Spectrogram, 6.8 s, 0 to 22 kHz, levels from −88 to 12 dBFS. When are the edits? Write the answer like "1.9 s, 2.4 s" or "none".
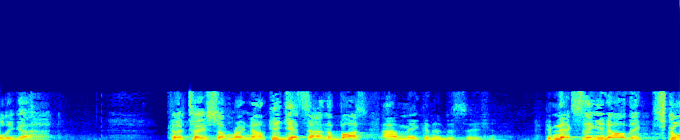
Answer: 2.6 s, 3.8 s, 5.3 s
